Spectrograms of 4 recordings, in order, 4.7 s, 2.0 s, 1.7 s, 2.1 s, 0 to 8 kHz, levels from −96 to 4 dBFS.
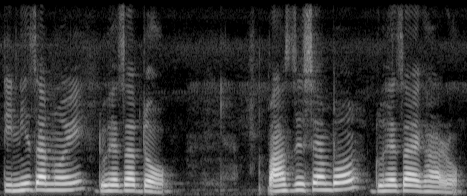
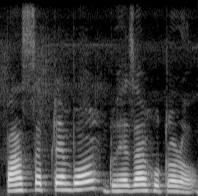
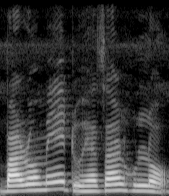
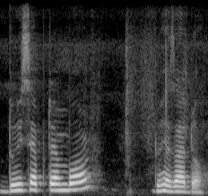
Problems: none marked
